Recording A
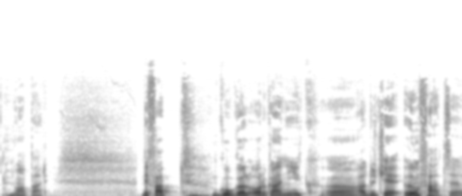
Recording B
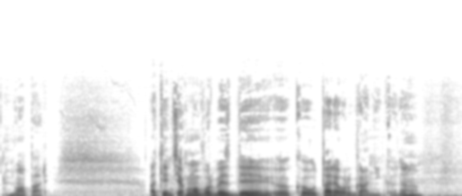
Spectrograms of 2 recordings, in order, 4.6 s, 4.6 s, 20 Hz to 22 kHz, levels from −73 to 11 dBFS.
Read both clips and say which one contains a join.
A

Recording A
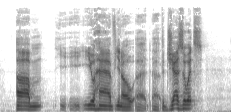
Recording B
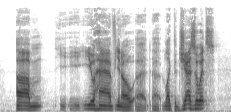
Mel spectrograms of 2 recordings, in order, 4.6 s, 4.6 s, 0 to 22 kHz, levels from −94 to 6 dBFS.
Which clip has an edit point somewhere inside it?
A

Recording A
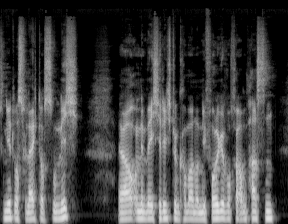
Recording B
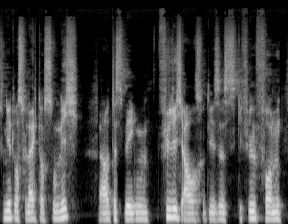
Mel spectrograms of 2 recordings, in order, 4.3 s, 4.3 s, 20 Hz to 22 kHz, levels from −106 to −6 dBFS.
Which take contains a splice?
B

